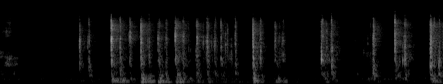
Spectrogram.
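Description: Keys clatter on a computer keyboard in quick bursts of clicks with short pauses, close and fairly quiet, with no talking over it.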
